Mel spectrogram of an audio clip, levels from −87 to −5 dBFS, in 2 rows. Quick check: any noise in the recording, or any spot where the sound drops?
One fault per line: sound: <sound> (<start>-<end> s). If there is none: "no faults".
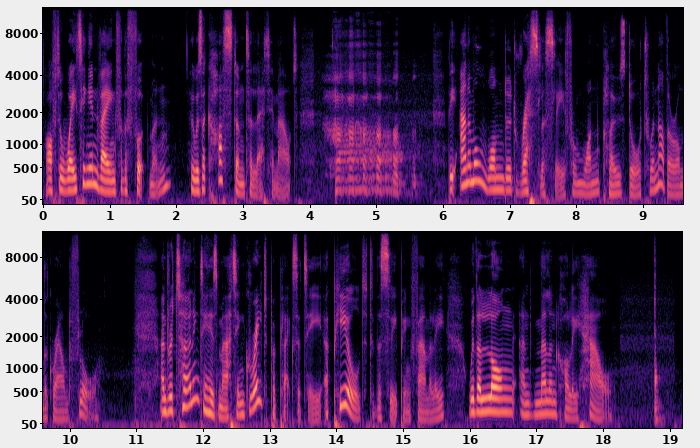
sound: laugh (4.2-5.7 s)
sound: tap (18.8-19.0 s)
